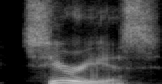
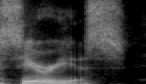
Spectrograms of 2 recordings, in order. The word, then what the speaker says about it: Sirius: Sirius, pues se pronuncia Sirius. Aunque no lleva la O, se pronuncia igual que serio.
